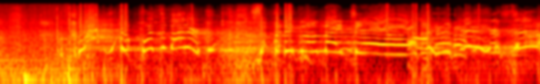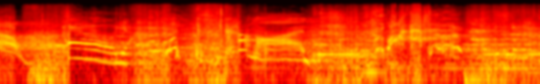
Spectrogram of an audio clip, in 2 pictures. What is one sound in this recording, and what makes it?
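Young girls sing a tune together, heard from a distance in an echoing hall.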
